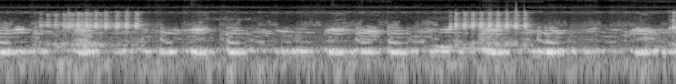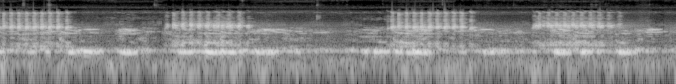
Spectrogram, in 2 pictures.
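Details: Night chorus of frogs during rain: a continuous low rhythmic croaking drone, topped by loud raspy trilling bursts about half a second long that return roughly every two seconds, with softer chuckling calls between them.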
